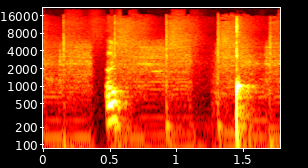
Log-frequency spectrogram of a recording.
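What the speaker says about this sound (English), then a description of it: "Cork pop again." Two short, hollow pops a second apart, close by, a tight cork pulled from a wine bottle, with a faint voice in the background.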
